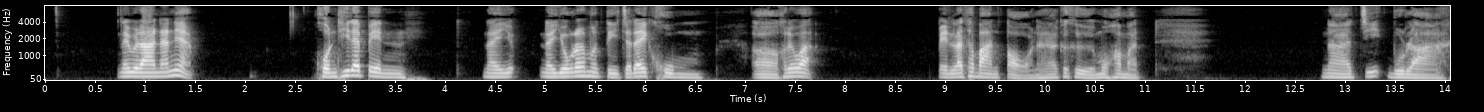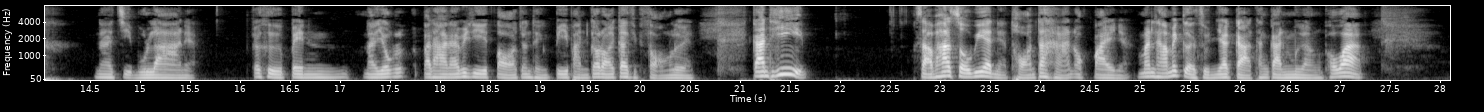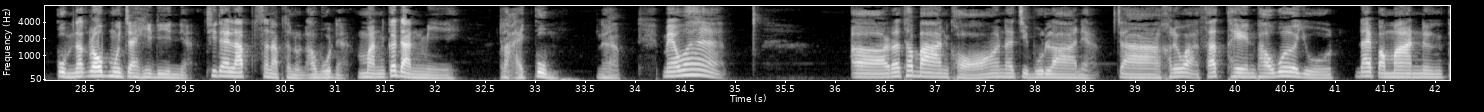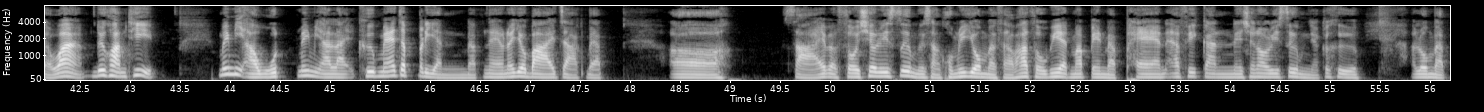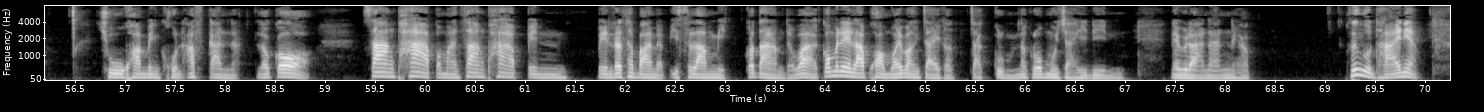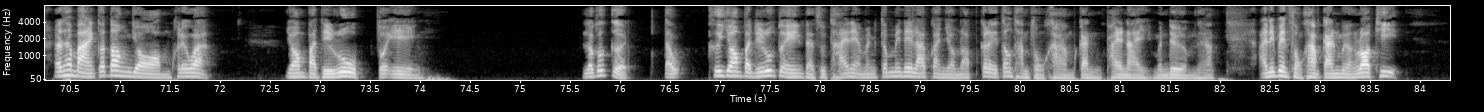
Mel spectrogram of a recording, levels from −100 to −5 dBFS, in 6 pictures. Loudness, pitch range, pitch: -21 LUFS, 110-155 Hz, 130 Hz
